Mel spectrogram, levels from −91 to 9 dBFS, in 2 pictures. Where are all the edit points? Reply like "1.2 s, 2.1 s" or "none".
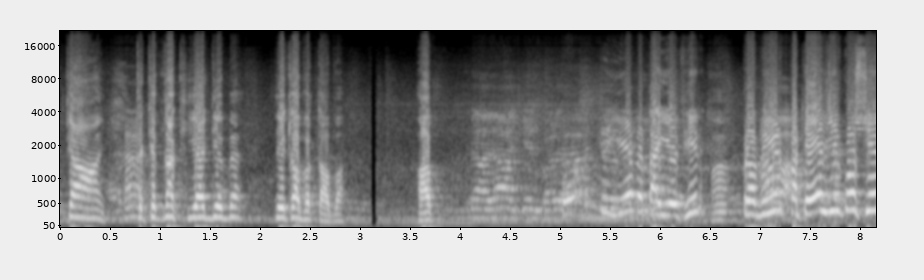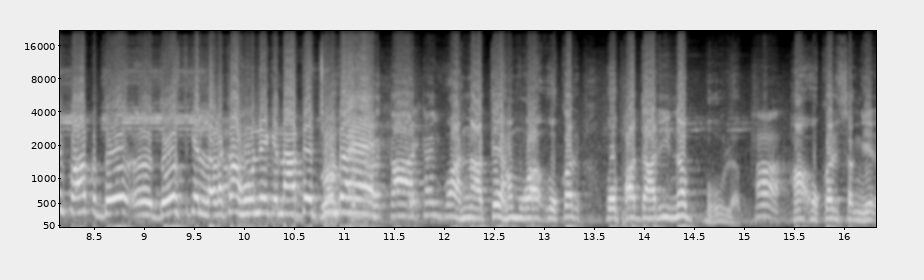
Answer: none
